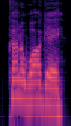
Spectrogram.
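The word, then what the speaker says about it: Kahnawake: Kanoag, he pronounced it.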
